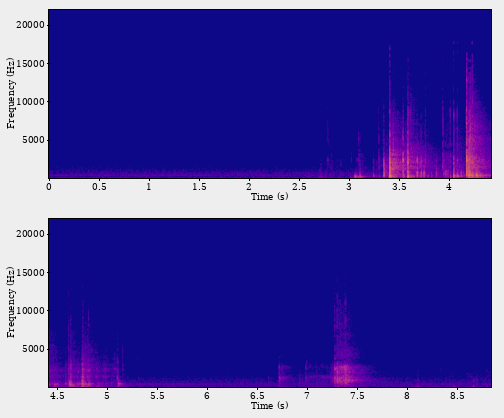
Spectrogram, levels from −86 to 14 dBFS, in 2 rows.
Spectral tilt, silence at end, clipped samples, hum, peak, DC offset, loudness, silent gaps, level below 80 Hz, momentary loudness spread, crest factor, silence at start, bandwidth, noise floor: -4 dB/octave; 1.35 s; under 0.1%; none; -6 dBFS; under 0.1%; -35 LUFS; none; -64 dBFS; 23 LU; 36 dB; 3.05 s; 15.5 kHz; -72 dBFS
